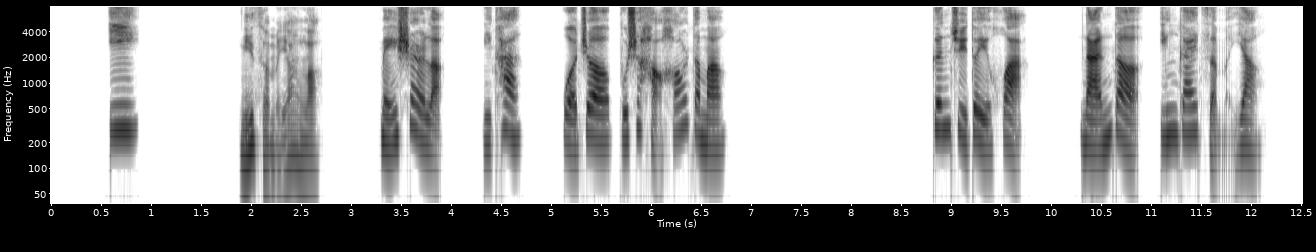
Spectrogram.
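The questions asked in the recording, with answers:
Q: 根据对话,男的应该怎么样?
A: 没事了,好好的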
